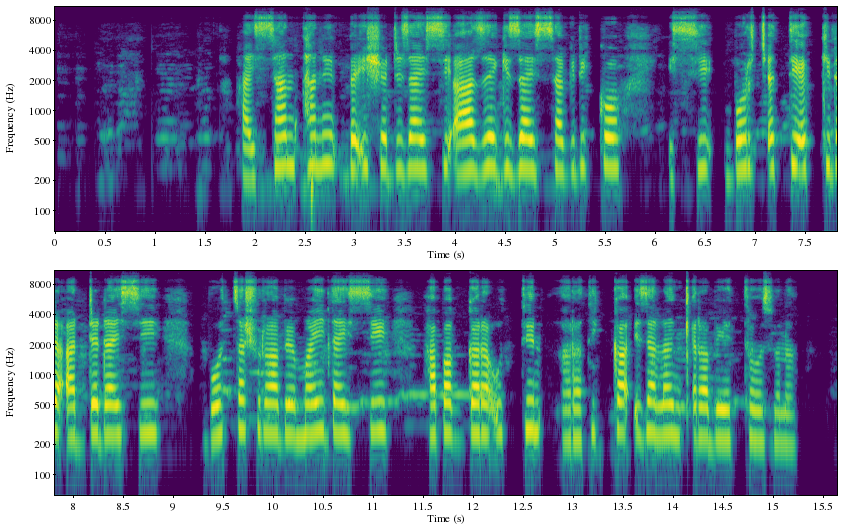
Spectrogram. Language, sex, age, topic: Gamo, female, 25-35, government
